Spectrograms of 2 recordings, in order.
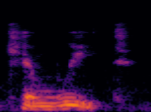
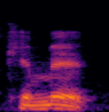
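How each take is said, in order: First: The second syllable sounds like 'wheat', with a w. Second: The second syllable sounds like 'met', without a w. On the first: The speaker calls it right. "It would be Kim wheat" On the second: The speaker calls it wrong. "some people would just pronounce this Kemet, but it's not Kemet"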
